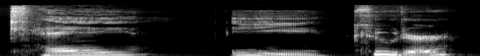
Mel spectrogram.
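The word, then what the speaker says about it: Kay E. Kuter: Speaking of X-Files, the dean of the school, school is K.E. Cooter. That's how you pronounce his name.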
